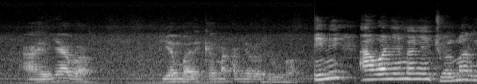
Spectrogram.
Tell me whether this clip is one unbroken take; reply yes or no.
no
